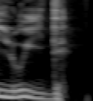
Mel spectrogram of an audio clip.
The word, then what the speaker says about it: Lwyd: del otro lado del charco francés, los galeses tienen su propio espectro navideño en la forma de Marie louis que se escribe L-W-Y-D. Ya ves que los galeses, su idioma está bien pinche raro. No tiene vocales esa palabra, güey.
